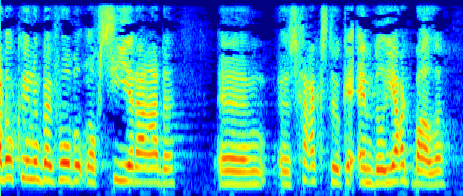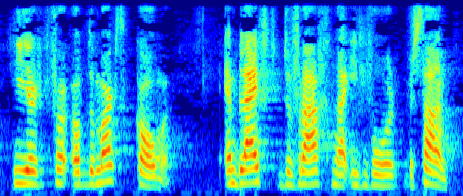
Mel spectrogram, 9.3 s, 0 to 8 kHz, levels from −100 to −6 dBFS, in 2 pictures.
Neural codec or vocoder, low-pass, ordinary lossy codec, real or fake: none; 7.2 kHz; none; real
